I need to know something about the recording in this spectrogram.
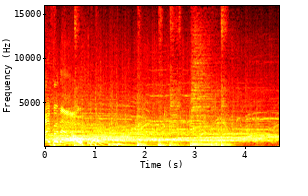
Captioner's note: cheering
